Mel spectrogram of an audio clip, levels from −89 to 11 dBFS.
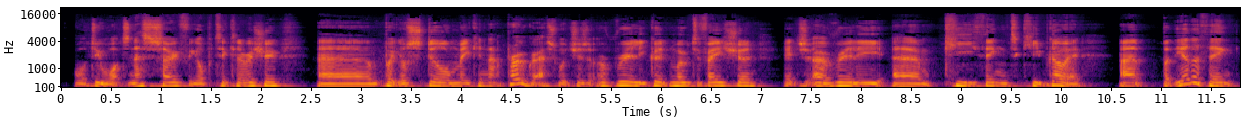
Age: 20-39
